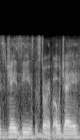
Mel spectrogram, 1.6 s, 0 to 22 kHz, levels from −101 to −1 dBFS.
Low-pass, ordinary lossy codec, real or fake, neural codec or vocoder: 7.2 kHz; Opus, 16 kbps; fake; codec, 16 kHz, 4.8 kbps, FACodec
